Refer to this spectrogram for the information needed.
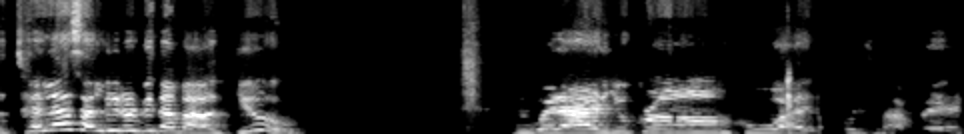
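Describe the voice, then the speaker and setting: A woman with a bright, sharp tone and high pitch speaks at a fairly slow pace, with very wide pitch swings and long, frequent pauses. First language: Spanish. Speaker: podcast host, interviewer. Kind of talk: casual interview chat.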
